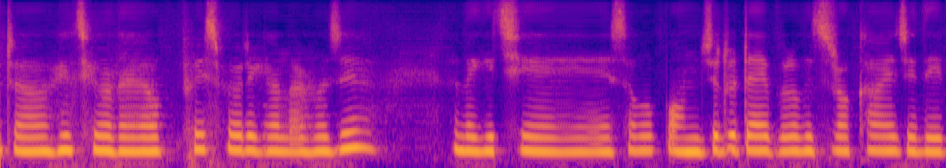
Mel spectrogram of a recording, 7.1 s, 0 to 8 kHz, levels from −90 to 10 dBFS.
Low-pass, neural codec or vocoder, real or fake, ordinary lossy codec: none; codec, 16 kHz, about 1 kbps, DyCAST, with the encoder's durations; fake; none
